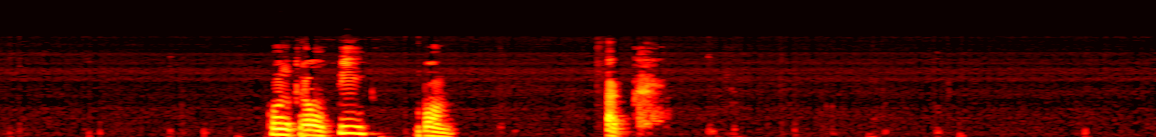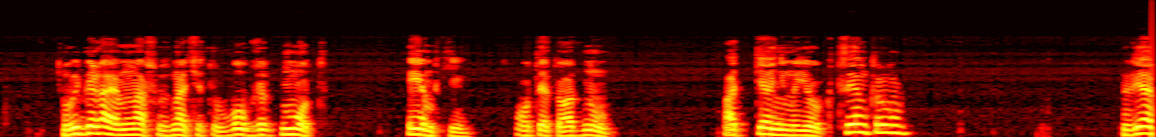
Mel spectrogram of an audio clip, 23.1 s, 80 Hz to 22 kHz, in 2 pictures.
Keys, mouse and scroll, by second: 0.2 click, 1.9 click, 3.1 ctrl+p, 6.2 middle click, 7.8 KP_3, 9.0 shift+middle click, 12.1 click, 14.3 click, 16.1 click, 19.0-21.4 drag.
